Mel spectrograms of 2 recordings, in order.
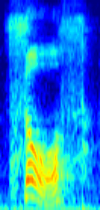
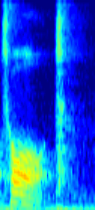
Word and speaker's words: Thoth: And it said the name of the god is pronounced either Thoth or Tort. Right, so we'll go with Thoth, okay.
